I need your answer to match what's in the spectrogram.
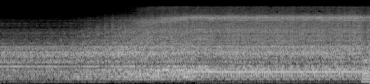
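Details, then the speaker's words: G0602 CNC-converted mill, spindle motor at about 80 volts and 3 amps with no load: smooth steady whir, constant tone and even hum, no knocks or grinding; motor runs clean unloaded. "we are at uh 50 60 70 that's actually 80 volts and about 3 amps on the on the uh on the mill and that's of course no load other than the motor itself"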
